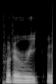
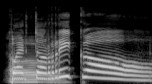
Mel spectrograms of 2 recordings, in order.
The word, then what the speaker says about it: Puerto Rico: how they say it they don't say it like Mexicans say it a Mexican would roll the RS Puerto Rico and a Puerto Ric will be ptoo like an L okay you're exaggerating now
